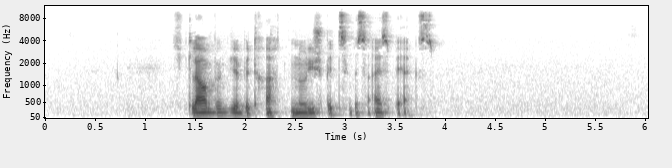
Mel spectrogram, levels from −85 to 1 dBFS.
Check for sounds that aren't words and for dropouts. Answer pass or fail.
pass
